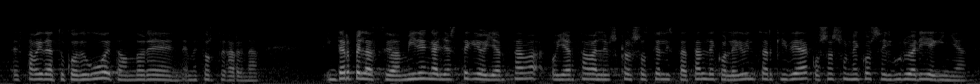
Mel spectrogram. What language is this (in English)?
Basque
